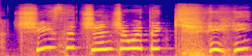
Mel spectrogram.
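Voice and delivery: high, delighted squeal after a gasp. Real, not acted. Gasping at a cute setup.

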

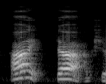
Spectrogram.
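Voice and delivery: loud, rousing cue to clap; calling for applause. Real, not acted. Teacher ends the Confucius segment asking for applause, calling out loudly.

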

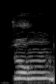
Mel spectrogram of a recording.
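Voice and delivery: "쫑" high, level and held; first tone. Shown as a demonstration. Teacher answering the first syllable, "쫑" high level tone. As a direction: hold "쫑" steady on a high note. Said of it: "앞 글자는 일 성이니까".

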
